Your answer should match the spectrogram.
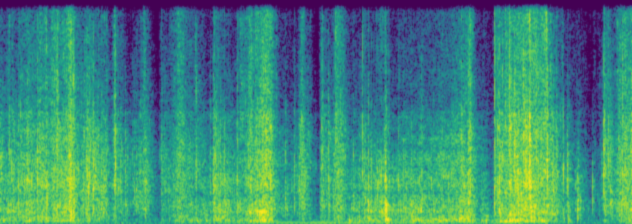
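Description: Crumpled paper stuffing crinkling and rustling as it is pulled out of a leather purse, a continuous crackle that gets a little louder near the end.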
